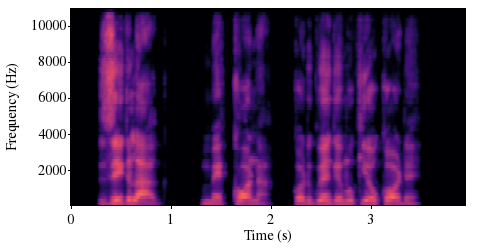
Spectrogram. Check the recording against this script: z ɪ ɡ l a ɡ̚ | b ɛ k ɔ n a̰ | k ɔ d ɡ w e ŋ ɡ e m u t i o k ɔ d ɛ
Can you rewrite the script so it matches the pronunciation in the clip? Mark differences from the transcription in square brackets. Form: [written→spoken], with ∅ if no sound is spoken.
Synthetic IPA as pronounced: z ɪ ɡ l a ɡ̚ | [b→m] ɛ k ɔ n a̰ | k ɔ d ɡ w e ŋ ɡ e m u [t→k] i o k ɔ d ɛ

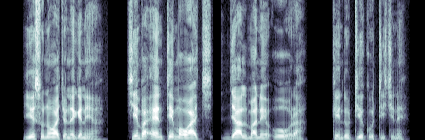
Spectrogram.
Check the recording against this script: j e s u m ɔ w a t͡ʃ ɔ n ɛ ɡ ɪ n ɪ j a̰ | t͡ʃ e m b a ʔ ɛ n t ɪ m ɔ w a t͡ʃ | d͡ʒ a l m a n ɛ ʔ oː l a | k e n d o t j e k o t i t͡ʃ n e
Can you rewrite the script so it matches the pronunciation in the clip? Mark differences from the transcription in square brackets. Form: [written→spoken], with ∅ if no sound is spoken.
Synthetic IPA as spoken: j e s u [m→n] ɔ w a t͡ʃ ɔ n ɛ ɡ ɪ n ɪ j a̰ | t͡ʃ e m b a ʔ ɛ n t ɪ m ɔ w a t͡ʃ | d͡ʒ a l m a n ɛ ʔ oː [l→ɾ] a | k e n d o t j e k o t i t͡ʃ n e

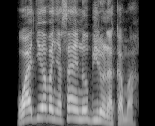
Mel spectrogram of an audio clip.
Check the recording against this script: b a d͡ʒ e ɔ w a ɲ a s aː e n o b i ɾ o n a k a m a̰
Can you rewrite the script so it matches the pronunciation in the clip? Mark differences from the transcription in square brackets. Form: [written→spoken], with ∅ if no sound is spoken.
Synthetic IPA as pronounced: [b→w] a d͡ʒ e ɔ [w→β] a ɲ a s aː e n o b i ɾ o n a k a m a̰

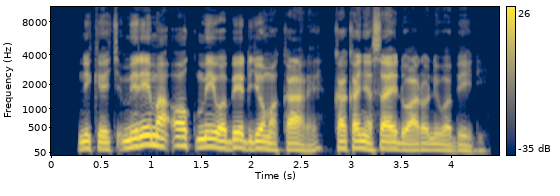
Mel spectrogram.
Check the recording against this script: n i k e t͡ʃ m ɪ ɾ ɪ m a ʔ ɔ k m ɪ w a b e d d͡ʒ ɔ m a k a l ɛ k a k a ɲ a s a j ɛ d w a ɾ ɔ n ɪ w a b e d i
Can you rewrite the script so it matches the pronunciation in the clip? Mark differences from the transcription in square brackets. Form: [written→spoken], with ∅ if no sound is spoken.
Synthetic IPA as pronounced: n i k e t͡ʃ m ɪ ɾ ɪ m a ʔ ɔ k m ɪ w a b e d d͡ʒ ɔ m a k a [l→ɾ] ɛ k a k a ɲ a s a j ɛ d w a ɾ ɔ n ɪ w a b e d i

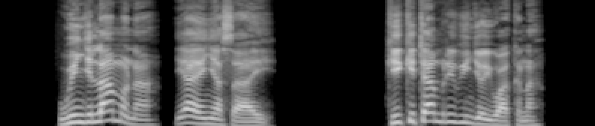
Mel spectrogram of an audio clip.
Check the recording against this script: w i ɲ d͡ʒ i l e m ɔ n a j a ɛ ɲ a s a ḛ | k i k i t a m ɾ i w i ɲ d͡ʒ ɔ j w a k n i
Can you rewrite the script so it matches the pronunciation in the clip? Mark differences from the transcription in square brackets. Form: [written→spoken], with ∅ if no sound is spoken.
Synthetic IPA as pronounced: w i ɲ d͡ʒ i l [e→a] m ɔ n a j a ɛ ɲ a s a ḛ | k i k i t a m ɾ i w i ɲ d͡ʒ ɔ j w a k n [i→a]

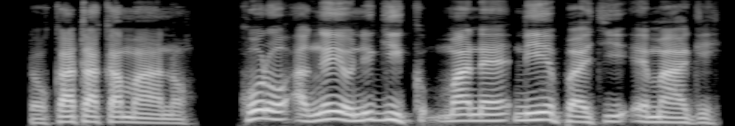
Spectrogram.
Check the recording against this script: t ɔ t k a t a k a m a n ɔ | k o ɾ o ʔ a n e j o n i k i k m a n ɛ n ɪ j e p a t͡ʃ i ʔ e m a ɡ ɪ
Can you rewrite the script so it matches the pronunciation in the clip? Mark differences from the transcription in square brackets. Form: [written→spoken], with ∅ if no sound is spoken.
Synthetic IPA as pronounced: t ɔ [t→∅] k a t a k a m a n ɔ | k o ɾ o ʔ a [n→ŋ] e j o n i [k→ɡ] i k m a n ɛ n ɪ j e p a t͡ʃ i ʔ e m a ɡ ɪ

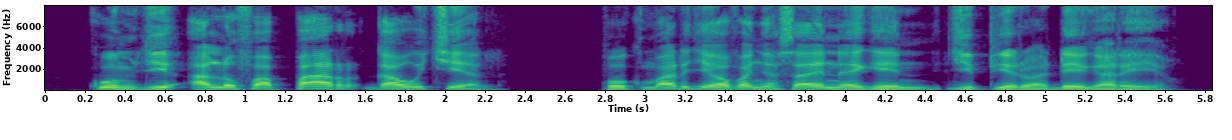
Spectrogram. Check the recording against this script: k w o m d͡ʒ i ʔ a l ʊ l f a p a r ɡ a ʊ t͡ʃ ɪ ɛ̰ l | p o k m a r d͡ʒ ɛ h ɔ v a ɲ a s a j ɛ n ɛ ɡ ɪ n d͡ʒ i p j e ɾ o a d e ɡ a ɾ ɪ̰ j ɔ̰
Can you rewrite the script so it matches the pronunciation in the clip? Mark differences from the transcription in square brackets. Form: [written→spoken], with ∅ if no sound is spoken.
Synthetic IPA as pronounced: k w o m d͡ʒ i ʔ a l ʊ [l→∅] f a p a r ɡ a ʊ t͡ʃ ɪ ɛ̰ l | p o k m a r d͡ʒ ɛ h ɔ v a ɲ a s a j ɛ n ɛ ɡ ɪ n d͡ʒ i p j e ɾ o a d e ɡ a ɾ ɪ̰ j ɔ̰

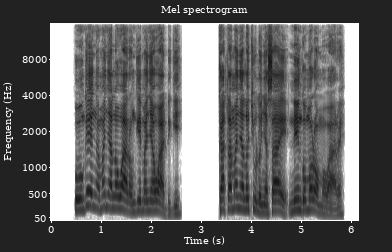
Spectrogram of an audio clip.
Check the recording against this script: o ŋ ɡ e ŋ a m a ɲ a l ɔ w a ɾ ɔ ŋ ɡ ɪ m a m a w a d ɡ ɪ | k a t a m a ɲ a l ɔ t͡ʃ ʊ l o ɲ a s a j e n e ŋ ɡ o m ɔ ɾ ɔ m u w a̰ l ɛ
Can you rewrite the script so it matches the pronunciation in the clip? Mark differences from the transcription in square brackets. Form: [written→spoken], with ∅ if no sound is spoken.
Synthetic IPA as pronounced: o ŋ ɡ e ŋ a m a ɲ a l ɔ w a ɾ ɔ ŋ ɡ ɪ m a [m→ɲ] a w a d ɡ ɪ | k a t a m a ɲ a l ɔ t͡ʃ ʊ l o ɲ a s a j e n e ŋ ɡ o m ɔ ɾ ɔ m [u→ɔ] w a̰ [l→ɾ] ɛ

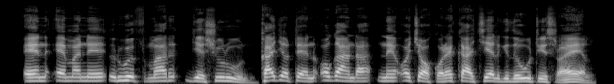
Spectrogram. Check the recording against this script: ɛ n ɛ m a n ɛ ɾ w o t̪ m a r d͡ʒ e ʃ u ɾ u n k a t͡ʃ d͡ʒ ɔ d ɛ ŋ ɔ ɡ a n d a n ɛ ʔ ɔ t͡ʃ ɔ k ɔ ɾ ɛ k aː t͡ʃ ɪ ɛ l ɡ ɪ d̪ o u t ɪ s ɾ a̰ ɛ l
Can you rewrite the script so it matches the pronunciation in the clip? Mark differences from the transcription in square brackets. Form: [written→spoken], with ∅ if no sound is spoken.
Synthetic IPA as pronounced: ɛ n ɛ m a n ɛ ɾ w o t̪ m a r d͡ʒ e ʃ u ɾ u n k a [t͡ʃ→∅] d͡ʒ ɔ [d→t] ɛ [ŋ→n] ɔ ɡ a n d a n ɛ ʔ ɔ t͡ʃ ɔ k ɔ ɾ ɛ k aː t͡ʃ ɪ ɛ l ɡ ɪ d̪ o u t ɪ s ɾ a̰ ɛ l

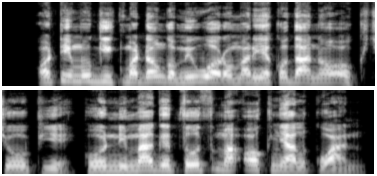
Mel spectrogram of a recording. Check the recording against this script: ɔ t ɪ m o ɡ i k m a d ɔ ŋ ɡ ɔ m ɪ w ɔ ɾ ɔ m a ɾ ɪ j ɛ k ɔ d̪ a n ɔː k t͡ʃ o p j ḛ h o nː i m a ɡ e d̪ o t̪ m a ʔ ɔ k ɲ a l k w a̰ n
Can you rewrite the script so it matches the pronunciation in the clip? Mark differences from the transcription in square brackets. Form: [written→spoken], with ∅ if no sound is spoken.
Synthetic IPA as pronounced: ɔ t ɪ m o ɡ i k m a d ɔ ŋ ɡ ɔ m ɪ w ɔ ɾ ɔ m a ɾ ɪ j ɛ k ɔ d̪ a n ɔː k t͡ʃ o p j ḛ h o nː i m a ɡ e [d̪→t̪] o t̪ m a ʔ ɔ k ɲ a l k w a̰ n

